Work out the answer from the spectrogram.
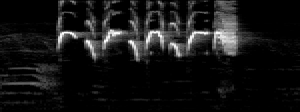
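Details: Oriental magpie-robin from the wild, heard in a rapid burst of about seven loud swooping whistles ending in a harsher note, used to coax young, spotted-phase and silent caged birds into singing.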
